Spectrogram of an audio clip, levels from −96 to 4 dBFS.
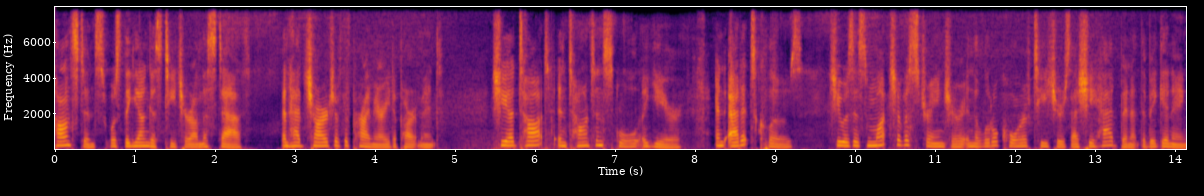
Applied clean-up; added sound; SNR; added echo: neural mask model Resemble Enhance denoiser.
